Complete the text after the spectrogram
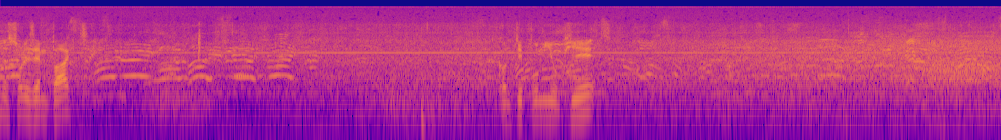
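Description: A large stadium crowd roars, swelling louder.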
